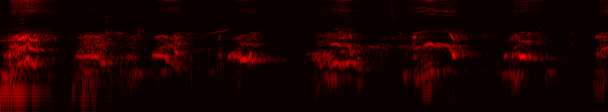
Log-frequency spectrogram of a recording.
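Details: Several fawn Bullmastiff puppies from an Italian litter of seven males and three females give rapid, uneven yips and whines, roughly two or three per second, crowded and overlapping.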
